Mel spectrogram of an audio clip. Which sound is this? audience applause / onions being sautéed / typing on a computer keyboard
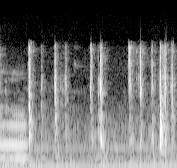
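typing on a computer keyboard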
